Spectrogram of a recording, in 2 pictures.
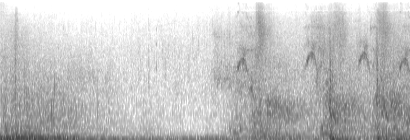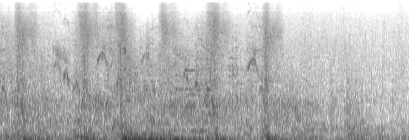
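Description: Repeated Confringo blasting-spell explosions in the Hogwarts Legacy video game, a series of sharp booming bursts with whooshing crackle, several close together over a low rumbling background.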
